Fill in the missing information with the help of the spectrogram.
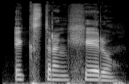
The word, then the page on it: extranjero: spanish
